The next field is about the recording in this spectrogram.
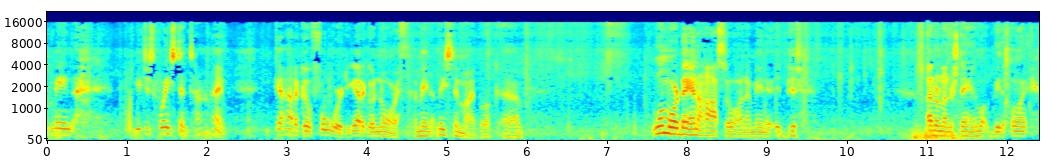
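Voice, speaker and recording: Over noticeable background noise, a man with a fairly high pitch talks at a fairly quick pace with lively intonation and long, frequent pauses. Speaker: hiker vlogger. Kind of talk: casual vlog narration. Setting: outdoors on mountain trail.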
